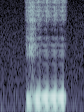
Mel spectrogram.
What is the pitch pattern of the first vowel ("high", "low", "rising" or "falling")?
high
